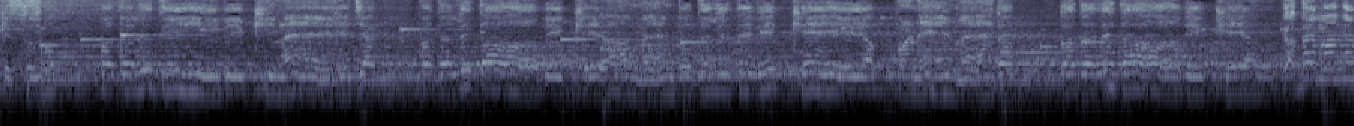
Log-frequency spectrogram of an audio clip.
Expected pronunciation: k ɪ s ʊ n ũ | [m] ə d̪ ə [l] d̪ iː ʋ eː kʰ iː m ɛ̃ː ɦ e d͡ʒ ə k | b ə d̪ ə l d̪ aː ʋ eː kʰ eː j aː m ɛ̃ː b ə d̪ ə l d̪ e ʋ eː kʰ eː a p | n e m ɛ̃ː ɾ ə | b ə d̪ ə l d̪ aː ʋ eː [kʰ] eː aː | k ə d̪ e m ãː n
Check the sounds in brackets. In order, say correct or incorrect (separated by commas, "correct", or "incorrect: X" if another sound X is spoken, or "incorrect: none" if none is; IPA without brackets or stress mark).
incorrect: b, correct, correct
